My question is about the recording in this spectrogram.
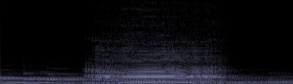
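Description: A zebu cow mooing once: a loud call of about a second, starting about half a second in and dropping in pitch as it ends, over soft piano music.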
